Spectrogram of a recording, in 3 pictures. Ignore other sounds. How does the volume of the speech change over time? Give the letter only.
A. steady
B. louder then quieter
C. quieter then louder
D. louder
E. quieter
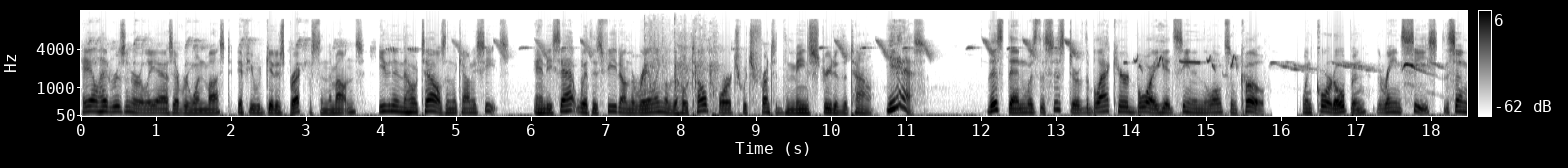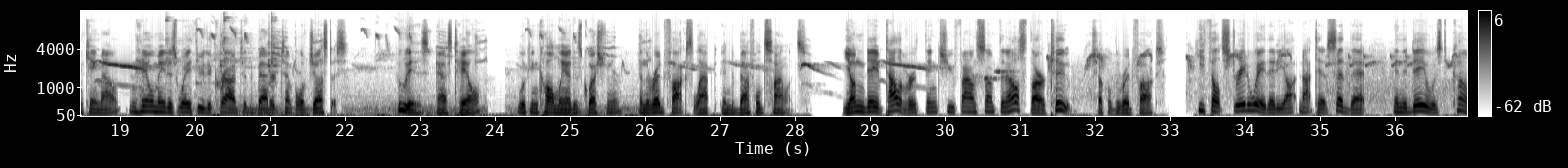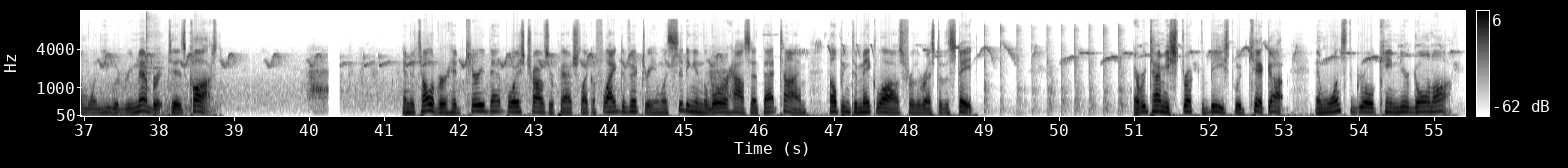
A.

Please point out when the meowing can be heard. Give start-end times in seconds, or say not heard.
not heard.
